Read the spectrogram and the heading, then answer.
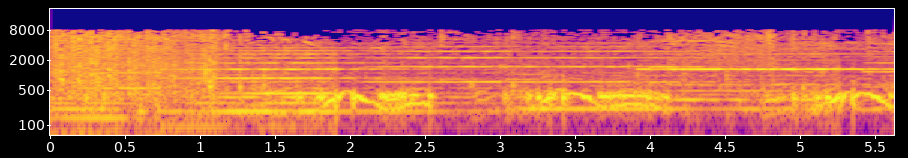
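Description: Pigeons coo in soft, throaty rolling phrases that repeat every second or so over a steady low background hum.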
